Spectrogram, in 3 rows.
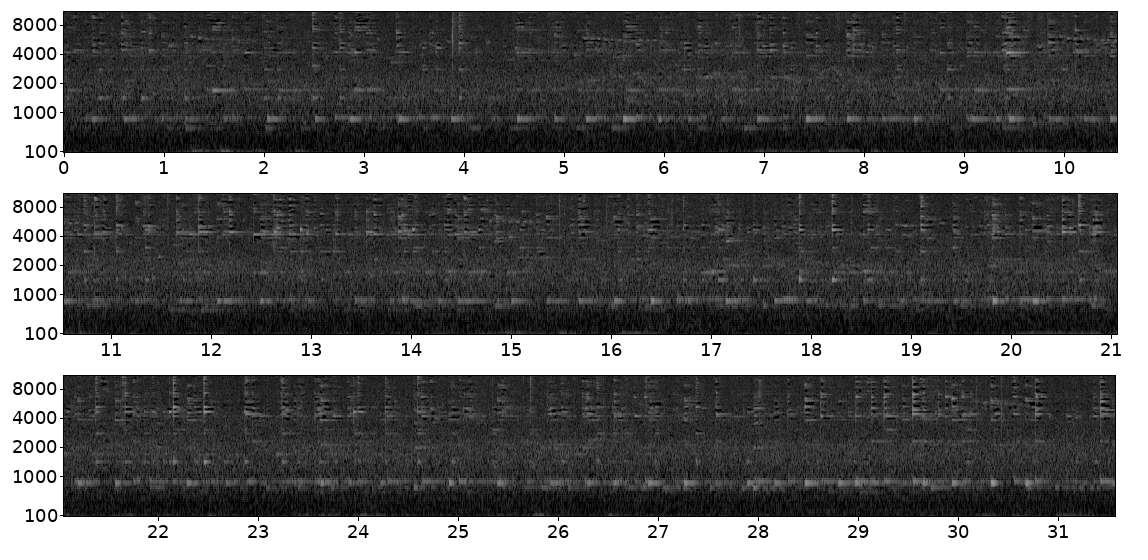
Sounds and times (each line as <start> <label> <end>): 0.0 bells of the sheep 31.5
0.0 nearby river 31.5
0.0 singing of the birds 31.5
